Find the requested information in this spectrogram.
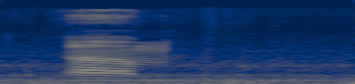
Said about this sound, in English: You have, sorry, just random traffic, random cars just breaking for no reason, pretty much.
